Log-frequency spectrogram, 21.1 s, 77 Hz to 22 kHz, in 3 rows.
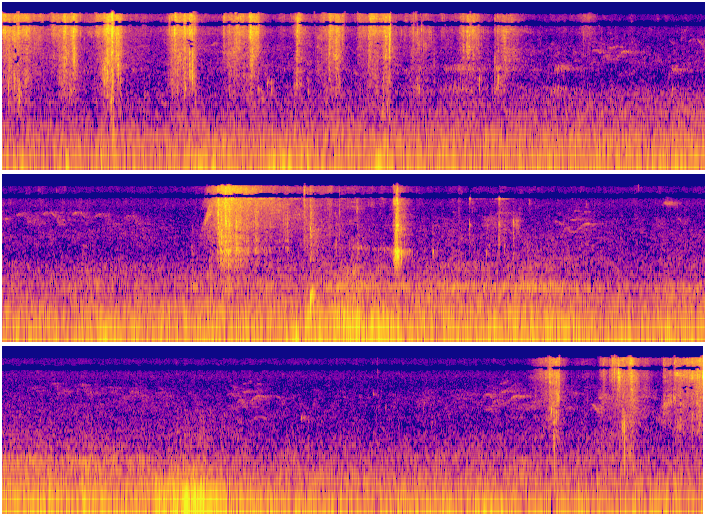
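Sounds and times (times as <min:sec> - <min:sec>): wind buffeting microphone: 0:00.0 - 0:05.8, 0:07.6 - 0:21.0.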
